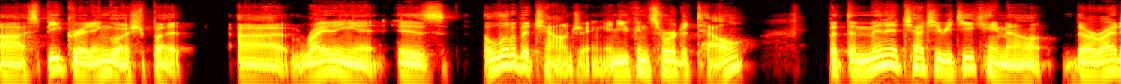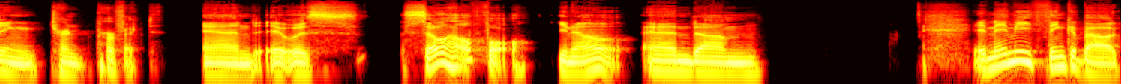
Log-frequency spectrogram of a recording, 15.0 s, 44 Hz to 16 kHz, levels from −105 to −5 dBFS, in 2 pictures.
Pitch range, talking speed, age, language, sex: 95-120 Hz, 175 wpm, 30-49, English, male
